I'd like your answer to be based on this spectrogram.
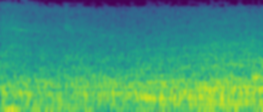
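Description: A McLaren race car's engine in an onboard view from a racing video game, set at Abu Dhabi in the rain, drones steadily and loudly throughout, a continuous high-revving whine with no talk over it.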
